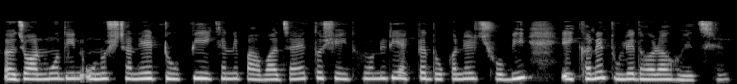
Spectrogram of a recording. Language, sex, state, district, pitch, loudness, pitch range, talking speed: Bengali, female, West Bengal, Jalpaiguri, 255 Hz, -17 LUFS, 240-270 Hz, 140 wpm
